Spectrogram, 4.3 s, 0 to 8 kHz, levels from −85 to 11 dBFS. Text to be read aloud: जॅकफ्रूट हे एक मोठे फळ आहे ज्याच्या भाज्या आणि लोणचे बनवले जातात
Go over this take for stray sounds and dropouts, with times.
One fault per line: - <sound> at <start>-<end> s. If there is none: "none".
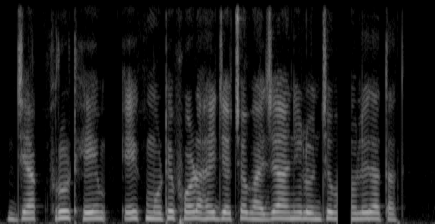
- dropout at 3.4-3.5 s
